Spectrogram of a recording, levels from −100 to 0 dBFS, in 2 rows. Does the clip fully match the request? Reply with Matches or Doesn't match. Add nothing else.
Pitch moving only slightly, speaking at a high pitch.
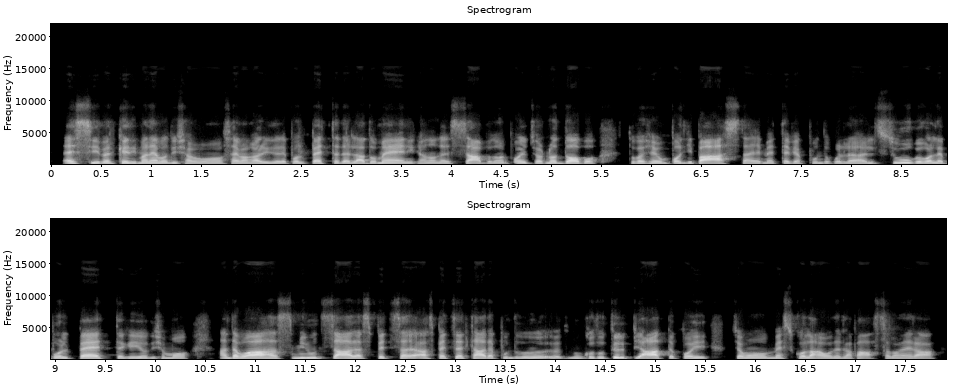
Doesn't match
